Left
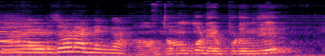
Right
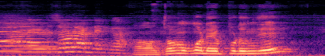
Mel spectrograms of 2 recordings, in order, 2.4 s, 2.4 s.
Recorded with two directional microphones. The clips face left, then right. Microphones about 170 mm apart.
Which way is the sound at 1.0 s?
70° right (ahead or behind).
